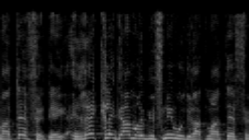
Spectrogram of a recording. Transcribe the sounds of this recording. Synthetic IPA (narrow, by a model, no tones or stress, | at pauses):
aːtefet̪ʁekleɡamʁebifnimodiʁatmaːtefet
